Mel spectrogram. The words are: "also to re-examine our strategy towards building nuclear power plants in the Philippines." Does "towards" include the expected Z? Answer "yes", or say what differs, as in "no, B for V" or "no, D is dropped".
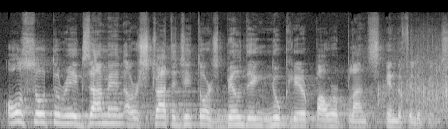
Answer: no, S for Z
